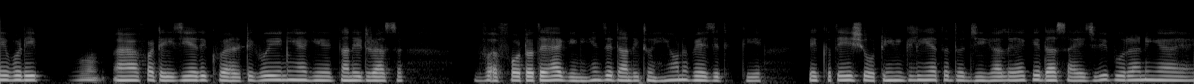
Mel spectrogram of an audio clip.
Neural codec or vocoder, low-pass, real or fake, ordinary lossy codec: codec, 16 kHz, about 1 kbps, DyCAST, with the encoder's durations; 7.2 kHz; fake; none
